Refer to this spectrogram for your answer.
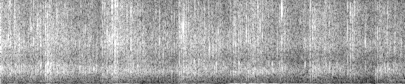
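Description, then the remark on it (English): An audience claps together in a steady, dense wash of many hands, holding an even loudness for the full two seconds with a low rumble underneath and no clear voices. “Go ahead and clap if you believe it just a little bit.”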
